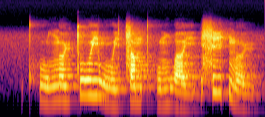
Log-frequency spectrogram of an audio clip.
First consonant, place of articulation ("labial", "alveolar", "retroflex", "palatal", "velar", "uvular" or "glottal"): velar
